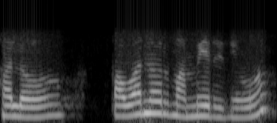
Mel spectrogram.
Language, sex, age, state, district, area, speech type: Kannada, female, 45-60, Karnataka, Gulbarga, urban, conversation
